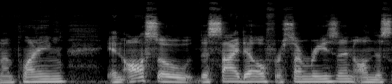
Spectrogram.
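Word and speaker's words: Seydel: Another brand that has really made the waves are Seidel, I think is how it's pronounced.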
